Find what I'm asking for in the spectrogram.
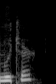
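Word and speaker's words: Mütter: but is that the way you pronounce his last name, Mutter? – You know, it's a disagreement, even among the Mutter Museum staff. Mutter was definitely born Tom Mutter without the umlaut.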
